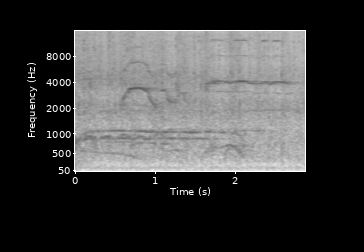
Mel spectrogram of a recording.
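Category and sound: crowd, audience applause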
